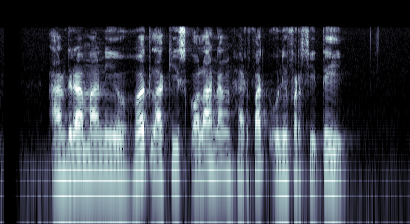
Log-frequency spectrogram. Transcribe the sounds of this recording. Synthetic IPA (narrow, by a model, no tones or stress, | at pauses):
ʔand̪ɾamanioɦɔt̪̚laɡ̥i̤sə̥kolahnaŋharfat̪unifərsit̪i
